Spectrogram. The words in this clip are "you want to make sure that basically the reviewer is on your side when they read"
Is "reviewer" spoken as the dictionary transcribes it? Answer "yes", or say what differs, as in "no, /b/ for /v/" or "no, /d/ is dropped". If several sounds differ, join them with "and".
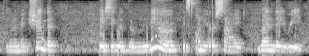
yes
